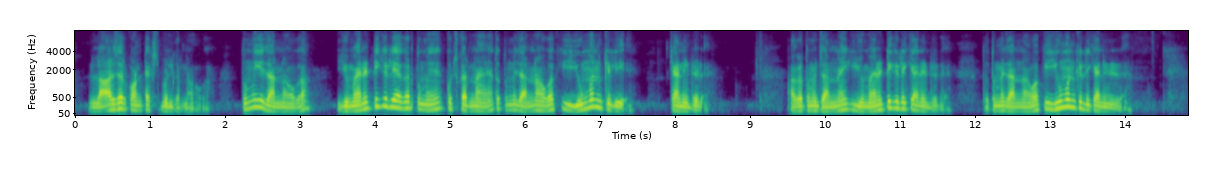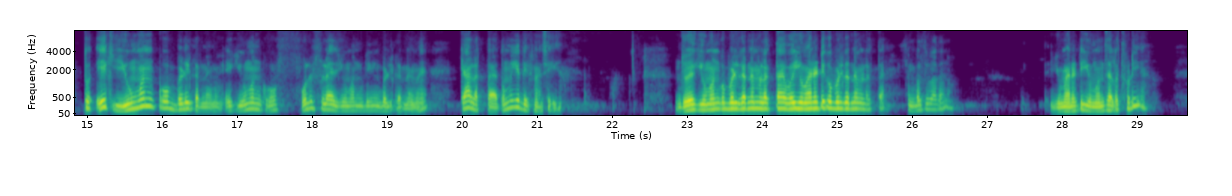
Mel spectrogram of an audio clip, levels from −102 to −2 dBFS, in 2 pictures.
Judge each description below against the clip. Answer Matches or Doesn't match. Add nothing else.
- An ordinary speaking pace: Doesn't match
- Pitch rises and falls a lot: Matches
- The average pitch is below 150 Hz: Matches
